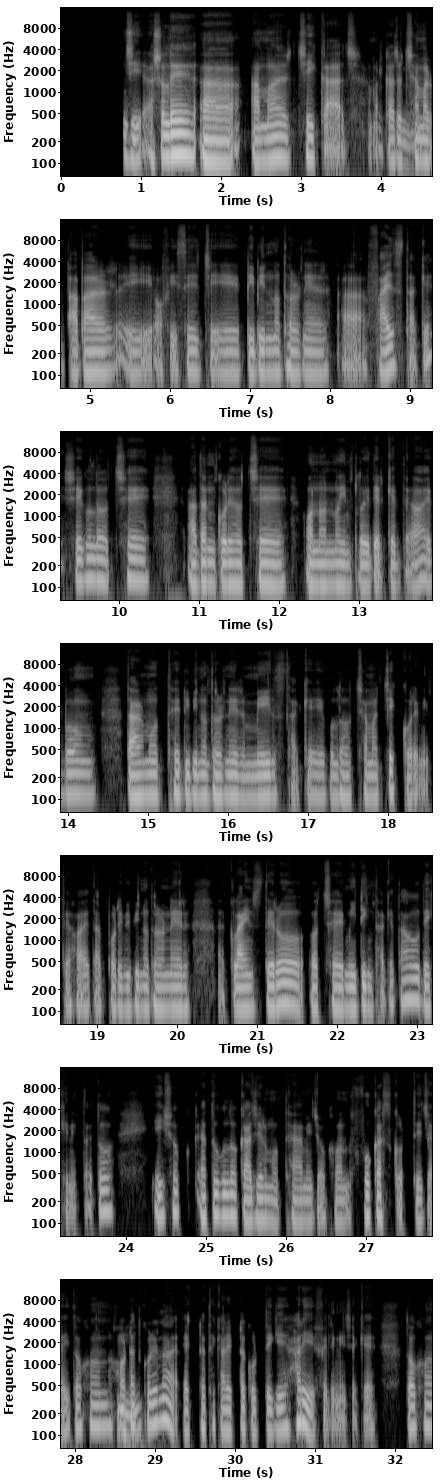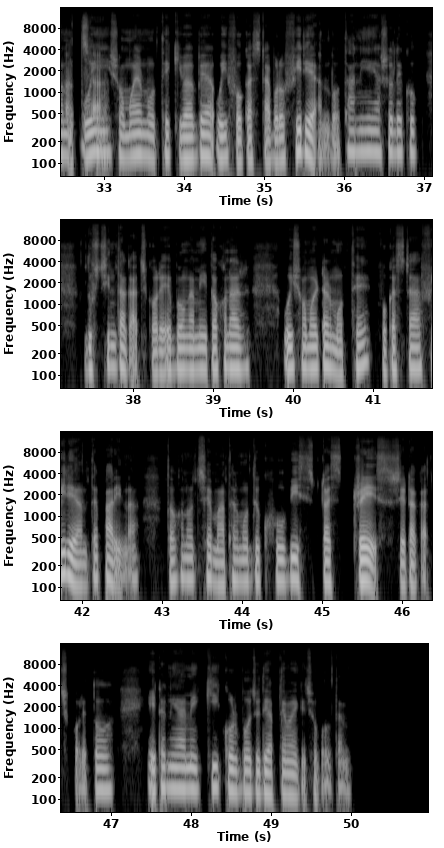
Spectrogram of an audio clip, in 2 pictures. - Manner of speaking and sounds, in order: "বিভিন্ন" said as "বিবিন্ন"; "থাকে" said as "তাকে"; tapping; "বিভিন্ন" said as "বিবিন্ন"
- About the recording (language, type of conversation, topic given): Bengali, advice, আপনি উদ্বিগ্ন হলে কীভাবে দ্রুত মনোযোগ ফিরিয়ে আনতে পারেন?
